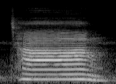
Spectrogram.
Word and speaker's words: ช้าง: ออก เสียง โพธิ์ มี คำ ว่า ช้าง เป็น อักษร ต่ำ ผัน ด้วย วรรณยุกต์ โท ดัง นั้น จะ ออก เสียง ตรี ค่า คำ ต่อ มา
